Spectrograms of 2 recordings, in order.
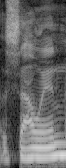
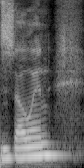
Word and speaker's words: Samhain: Samhain, I think is how we pronounce it. Samhain is the original holiday.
